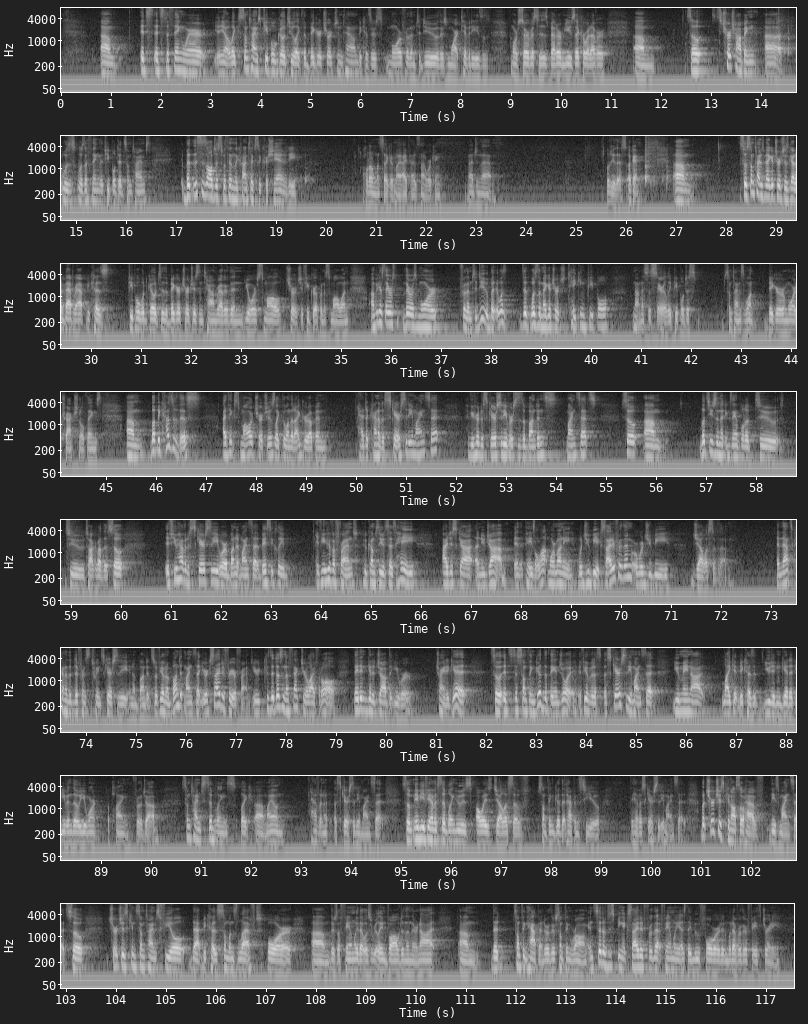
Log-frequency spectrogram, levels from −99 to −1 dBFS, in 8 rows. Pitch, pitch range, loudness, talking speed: 120 Hz, 95-145 Hz, -29 LUFS, 200 wpm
